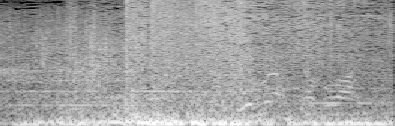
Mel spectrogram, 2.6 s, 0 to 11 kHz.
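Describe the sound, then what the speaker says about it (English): Explosion attack in the PS5 action RPG Tales of Arise: a loud, booming blast with rumbling low-end debris and clatter, dense and close throughout its short length, amid busy battle effects. "Explosion."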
